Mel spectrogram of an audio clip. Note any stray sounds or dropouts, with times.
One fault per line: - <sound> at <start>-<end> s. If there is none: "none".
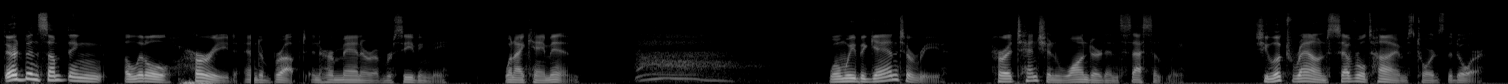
- dropout at 2.5-2.5 s
- breath at 6.3-7.7 s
